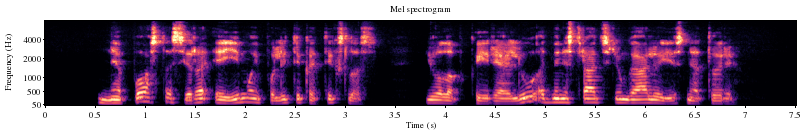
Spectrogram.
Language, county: Lithuanian, Klaipėda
